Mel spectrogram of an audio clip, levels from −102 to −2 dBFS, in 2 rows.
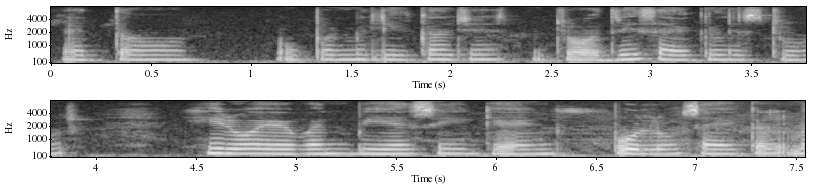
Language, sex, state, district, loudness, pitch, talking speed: Maithili, female, Bihar, Sitamarhi, -18 LUFS, 235 Hz, 125 wpm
